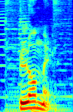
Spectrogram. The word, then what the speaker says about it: plumber: Se escribe plumber, pero se pronuncia plumber.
